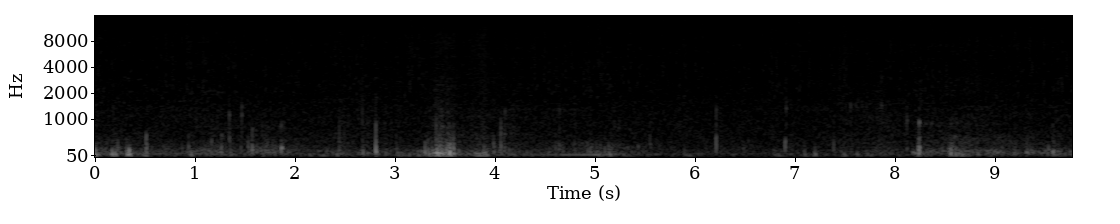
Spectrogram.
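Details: Woman's stomach growling recorded while she slept: low rumbling and scattered gurgles over faint room noise; ordinary borborygmi.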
